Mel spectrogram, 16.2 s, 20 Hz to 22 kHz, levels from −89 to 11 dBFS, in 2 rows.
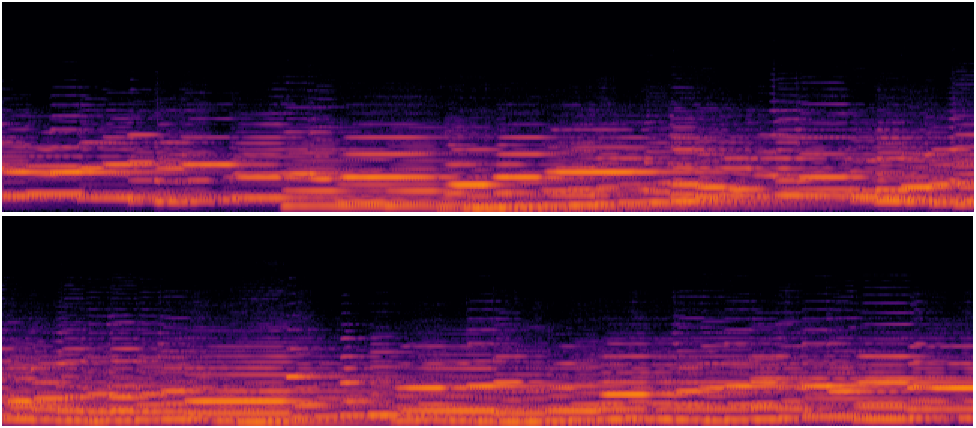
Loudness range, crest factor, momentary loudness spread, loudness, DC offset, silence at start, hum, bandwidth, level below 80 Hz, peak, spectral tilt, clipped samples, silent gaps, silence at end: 2 LU; 12 dB; 5 LU; -24 LUFS; under 0.1%; 0 s; none; 5.2 kHz; -42 dBFS; -10 dBFS; -11 dB/octave; under 0.1%; none; 0 s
